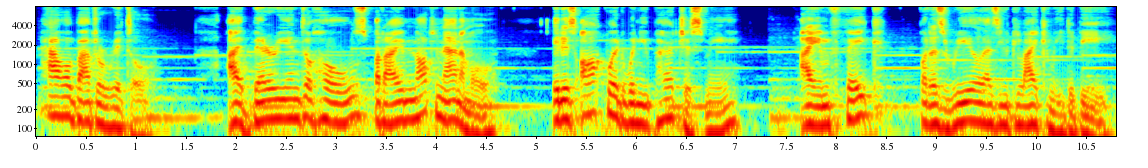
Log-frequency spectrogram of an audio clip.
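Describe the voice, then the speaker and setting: A man's voice: mid-range voice, lively intonation, normal speed, pitched above the performer's own voice, close to an everyday voice. A man voicing a sly, fiendish creature that taunts in riddles in a comic story, with music behind. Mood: taunting, sly. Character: fiendish gagging creature posing lewd riddles. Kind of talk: comic audiobook character voice.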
